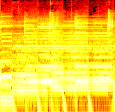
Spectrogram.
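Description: Background music with a steady beat, about four beats a second.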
